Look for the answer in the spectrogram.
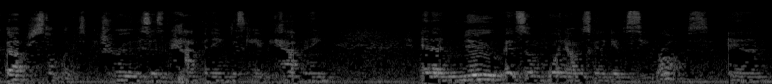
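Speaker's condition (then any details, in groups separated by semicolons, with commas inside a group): No condition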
